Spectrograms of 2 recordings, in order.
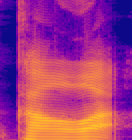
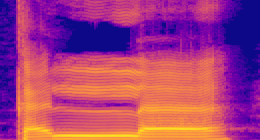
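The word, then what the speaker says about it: كَلَّا: Oke teman-teman sekalian, jadi dibacanya bukan kala nggak, tapi kalla.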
